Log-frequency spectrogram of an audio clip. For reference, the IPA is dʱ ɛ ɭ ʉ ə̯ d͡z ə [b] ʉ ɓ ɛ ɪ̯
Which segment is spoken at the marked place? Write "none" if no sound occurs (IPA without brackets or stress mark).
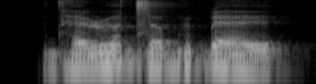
b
